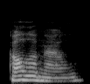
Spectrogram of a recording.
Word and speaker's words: colonel: And the word like colonel. Colonel, correct? Yes. Is colonel? Colonel. Everybody, colonel. Colonel? So is there a silent letter in that word? L. Yes, the L is silent.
